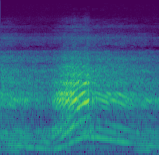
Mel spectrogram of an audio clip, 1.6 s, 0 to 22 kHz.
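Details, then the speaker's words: 2006 Suzuki GSX-R600 motorcycle; quick, clean rev from idle up and back down, pitch rising and falling smoothly with no misses or rattle. A healthy rev. "Sounds like it revs really good."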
